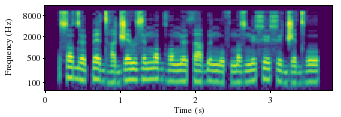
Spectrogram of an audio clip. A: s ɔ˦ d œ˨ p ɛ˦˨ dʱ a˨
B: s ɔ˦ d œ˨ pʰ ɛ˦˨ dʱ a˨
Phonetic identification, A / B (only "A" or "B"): A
